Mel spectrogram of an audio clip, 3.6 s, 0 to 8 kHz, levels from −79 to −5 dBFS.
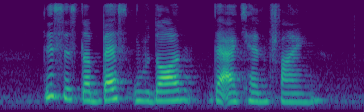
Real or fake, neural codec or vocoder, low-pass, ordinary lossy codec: real; none; 7.2 kHz; none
